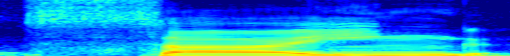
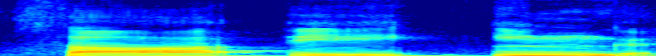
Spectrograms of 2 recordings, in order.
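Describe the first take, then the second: First: Drawn-out vowels. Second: "saying" very slowly as सा, ई, इंग; sound by sound. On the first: Teacher introducing a triphone word, "saying" long and stretched. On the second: Teacher showing a triphone, "saying" split into three slow sounds. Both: Shown as a demonstration. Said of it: "ये हमारे पास जो है triphone है".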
